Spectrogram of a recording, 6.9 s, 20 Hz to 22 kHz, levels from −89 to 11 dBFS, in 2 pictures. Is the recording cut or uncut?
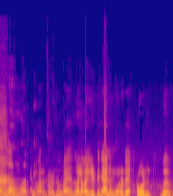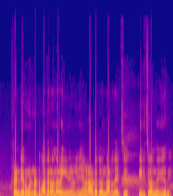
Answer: cut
